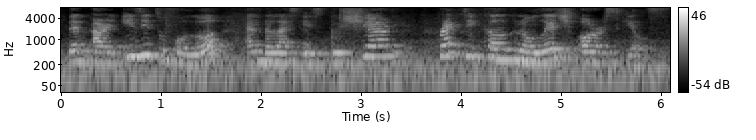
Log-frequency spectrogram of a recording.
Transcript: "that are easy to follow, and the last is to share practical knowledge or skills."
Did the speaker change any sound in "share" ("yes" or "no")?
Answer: no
